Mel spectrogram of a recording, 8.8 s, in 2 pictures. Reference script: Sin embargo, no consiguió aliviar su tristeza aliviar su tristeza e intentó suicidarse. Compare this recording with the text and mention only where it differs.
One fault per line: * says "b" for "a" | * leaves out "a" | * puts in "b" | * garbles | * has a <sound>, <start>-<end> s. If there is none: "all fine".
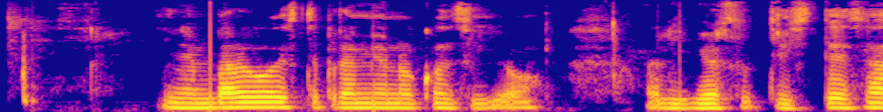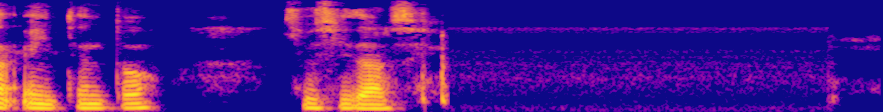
* puts in "este premio"
* leaves out "aliviar su tristeza"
